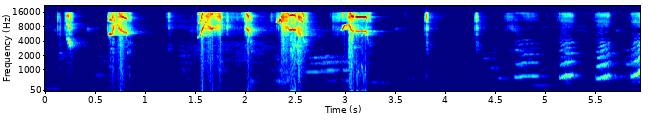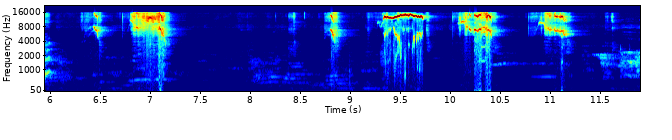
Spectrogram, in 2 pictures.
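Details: Moni, a baby monkey furious at being left for a while by his father, who went to pick fruit. Shrill, piercing squeals come in short bursts, with a run of softer chirping notes midway and a woman's voice talking in Indonesian.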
